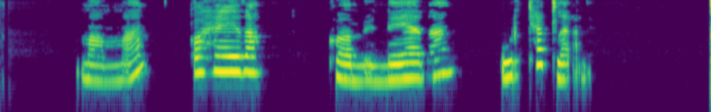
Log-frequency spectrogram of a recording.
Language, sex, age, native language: Icelandic, female, 11, Icelandic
